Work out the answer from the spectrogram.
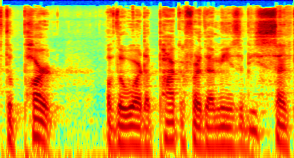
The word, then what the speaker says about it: apocrypha: All right, it is how it's pronounced. So the kryph, the APOCR, let me just type it in. Make sure I'm not tripping. APO, the CRYPH. Like when something is encrypted.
